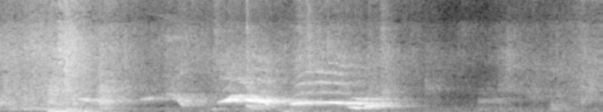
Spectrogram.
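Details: Siberian Husky Baikal, who has left the puppies hungry by taking their plate, gives a wavering, whining vocalization with clear tonal bands that rise and fall over about a second, after a short noisy burst, then quiet room sound.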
